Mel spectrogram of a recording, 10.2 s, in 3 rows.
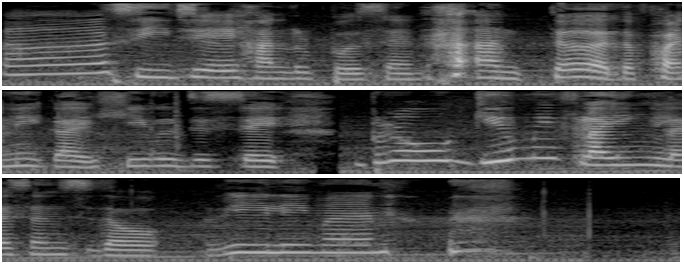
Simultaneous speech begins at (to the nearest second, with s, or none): none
